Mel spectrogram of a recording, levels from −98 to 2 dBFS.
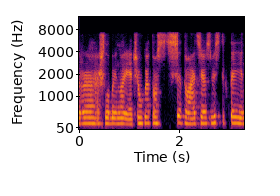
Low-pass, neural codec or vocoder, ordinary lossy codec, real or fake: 7.2 kHz; none; MP3, 64 kbps; real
